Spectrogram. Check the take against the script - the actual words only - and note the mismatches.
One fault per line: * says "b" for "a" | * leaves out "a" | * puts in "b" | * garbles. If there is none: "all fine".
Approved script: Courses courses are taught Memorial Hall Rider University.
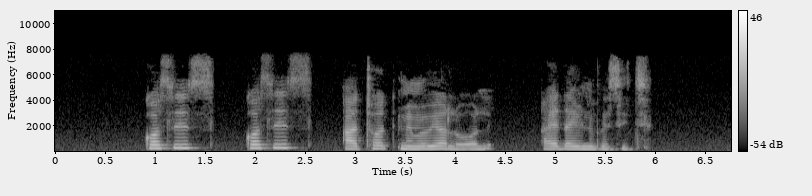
all fine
